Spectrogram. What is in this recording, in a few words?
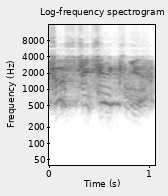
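tank damaged, mood high, Polish speech; War Thunder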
